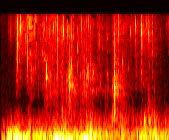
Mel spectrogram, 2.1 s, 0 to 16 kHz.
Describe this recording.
Blood Droping
Smashing Some Wet Popcorn and sounds like this.
using the ZoomH6 Recorder.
